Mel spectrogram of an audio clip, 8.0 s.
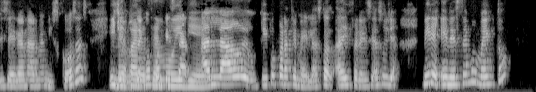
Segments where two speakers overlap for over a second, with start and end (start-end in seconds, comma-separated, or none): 1.7-3.3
